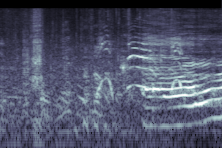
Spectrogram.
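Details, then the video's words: Donkey at Kharkiv Zoo, Ukraine, described as bored or missing someone; after a quiet, scrappy opening, a loud, richly harmonic, nasal bray swells at about two seconds and holds, wavering slightly, to the end. "Ослик скучает"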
